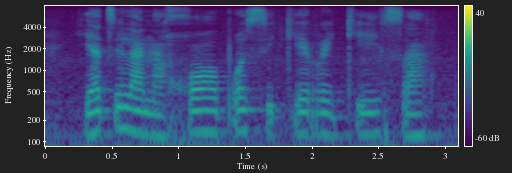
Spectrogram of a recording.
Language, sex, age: Southern Sotho, male, 20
